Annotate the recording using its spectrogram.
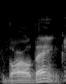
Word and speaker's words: Varo Bank: So in a moment, I'm going to have you talk about Varo Bank. Do I have that pronounced right? – That is correct, Varo Bank.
